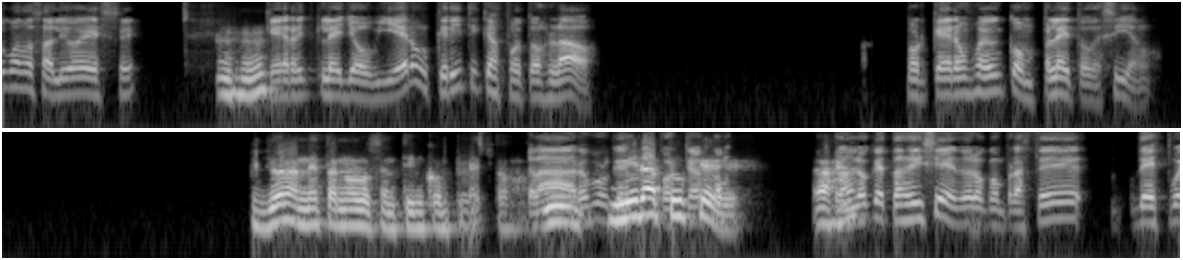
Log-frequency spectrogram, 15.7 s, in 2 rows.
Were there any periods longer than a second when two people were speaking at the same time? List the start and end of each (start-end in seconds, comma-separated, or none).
11.3-12.7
